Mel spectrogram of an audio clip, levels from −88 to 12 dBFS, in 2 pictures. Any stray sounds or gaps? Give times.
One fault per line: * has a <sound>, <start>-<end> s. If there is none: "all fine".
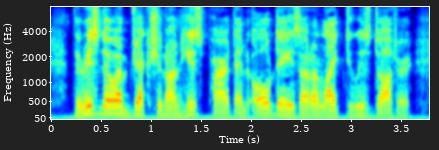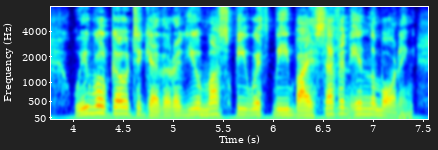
all fine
